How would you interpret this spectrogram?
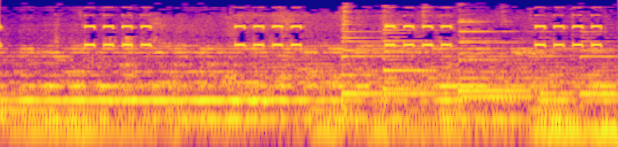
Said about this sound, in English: I turn off the alarm.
